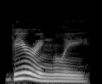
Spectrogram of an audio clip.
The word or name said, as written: veeringly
